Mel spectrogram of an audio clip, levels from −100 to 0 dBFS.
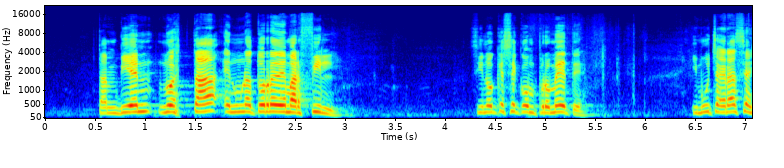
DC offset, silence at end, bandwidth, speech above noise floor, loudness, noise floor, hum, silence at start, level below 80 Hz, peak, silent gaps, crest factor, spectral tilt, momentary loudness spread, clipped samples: under 0.1%; 0 s; 15.5 kHz; 47 dB; -21 LUFS; -69 dBFS; none; 0.55 s; -84 dBFS; -2 dBFS; none; 20 dB; -3.5 dB/octave; 17 LU; under 0.1%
